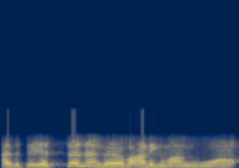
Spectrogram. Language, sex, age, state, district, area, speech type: Tamil, female, 60+, Tamil Nadu, Dharmapuri, rural, conversation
